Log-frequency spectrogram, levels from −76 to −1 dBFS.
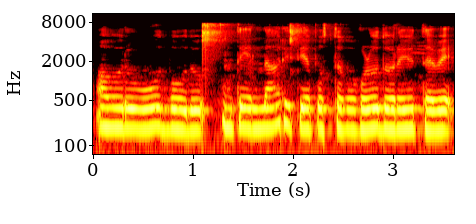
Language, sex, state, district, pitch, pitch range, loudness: Kannada, female, Karnataka, Shimoga, 185 Hz, 180-190 Hz, -15 LUFS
